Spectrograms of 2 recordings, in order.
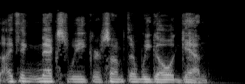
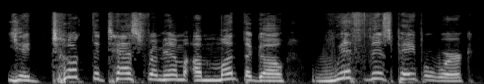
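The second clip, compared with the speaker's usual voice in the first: retold angry outburst, higher pitch; losing his temper; 7 semitones higher than usual. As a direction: indignantly tell off the clerk, drawing out key words. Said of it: "I fucking lost my goddamn mind".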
